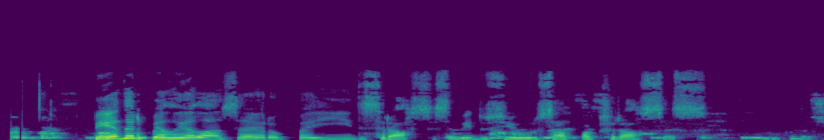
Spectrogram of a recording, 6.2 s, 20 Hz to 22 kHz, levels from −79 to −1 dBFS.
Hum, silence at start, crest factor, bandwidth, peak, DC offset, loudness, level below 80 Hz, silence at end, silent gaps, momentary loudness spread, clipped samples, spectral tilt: none; 0.05 s; 18 dB; 11.5 kHz; -4 dBFS; under 0.1%; -22 LUFS; -78 dBFS; 0 s; none; 18 LU; under 0.1%; -4.5 dB/octave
